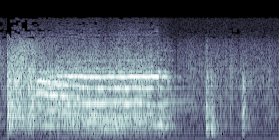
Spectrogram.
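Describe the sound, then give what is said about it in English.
A loud blast opens, followed by a long, steady high-pitched wail that fades out, then two sharp gunshots crack in quick succession, each dying away quickly. “I'll shoot. Bullets won't stop us.”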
